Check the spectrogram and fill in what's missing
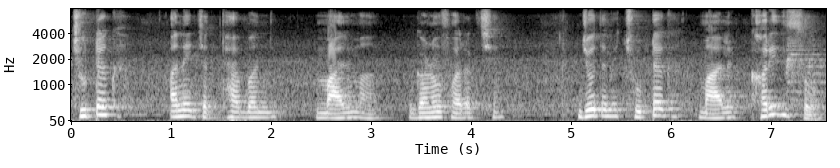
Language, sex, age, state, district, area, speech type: Gujarati, male, 30-45, Gujarat, Anand, urban, spontaneous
